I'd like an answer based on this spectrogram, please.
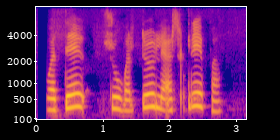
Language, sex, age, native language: Icelandic, female, 9, Icelandic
